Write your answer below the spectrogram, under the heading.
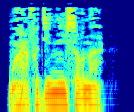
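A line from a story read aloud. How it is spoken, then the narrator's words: Whisper in the ear. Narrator (Russian): шепнул мне на ухо Ираклий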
